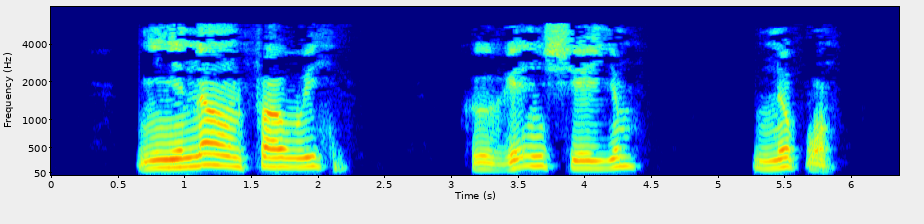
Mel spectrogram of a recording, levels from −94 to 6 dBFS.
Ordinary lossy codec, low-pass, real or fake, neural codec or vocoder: MP3, 24 kbps; 7.2 kHz; real; none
